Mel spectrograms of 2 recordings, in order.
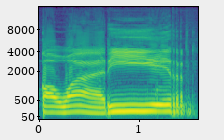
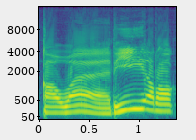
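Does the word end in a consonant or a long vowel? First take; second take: consonant; long vowel. First: The word ends on a consonant without a vowel. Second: The word ends with a lengthened final vowel. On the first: "Dia harus tetap disukunkan ya" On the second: "tidak dipanjangkan sebagaimana qawarir yang pertama ketika diwakafkan"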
